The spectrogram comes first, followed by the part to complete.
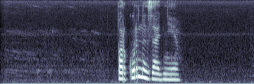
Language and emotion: Russian, neutral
